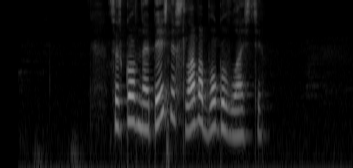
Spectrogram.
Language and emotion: Russian, neutral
